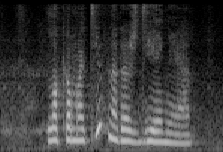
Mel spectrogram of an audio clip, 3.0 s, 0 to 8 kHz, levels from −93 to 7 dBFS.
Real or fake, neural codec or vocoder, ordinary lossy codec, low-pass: fake; codec, 16 kHz, 1.1 kbps, Voila-Tokenizer; none; none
